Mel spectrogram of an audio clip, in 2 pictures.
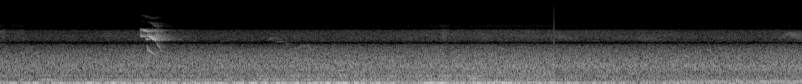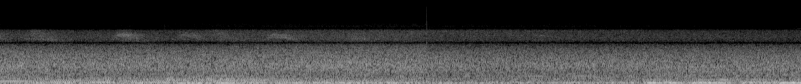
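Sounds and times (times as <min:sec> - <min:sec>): bird downward-sweeping call: 0:01.4 - 0:01.8.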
